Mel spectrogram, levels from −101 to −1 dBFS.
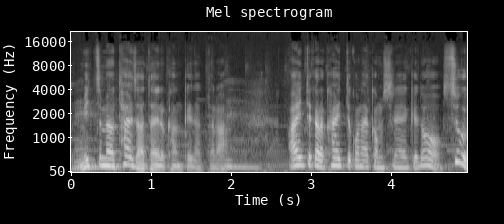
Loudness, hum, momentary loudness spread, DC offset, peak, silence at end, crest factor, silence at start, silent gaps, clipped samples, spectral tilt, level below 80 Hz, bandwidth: -26 LUFS; none; 13 LU; under 0.1%; -8 dBFS; 0 s; 16 dB; 0 s; none; under 0.1%; -6 dB/octave; -58 dBFS; 16 kHz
